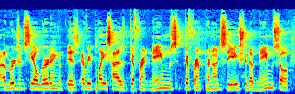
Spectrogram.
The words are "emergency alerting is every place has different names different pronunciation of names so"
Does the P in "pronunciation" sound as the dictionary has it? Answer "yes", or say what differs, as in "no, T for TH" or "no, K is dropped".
yes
